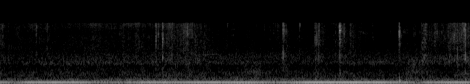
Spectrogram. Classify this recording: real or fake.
real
